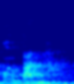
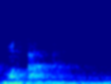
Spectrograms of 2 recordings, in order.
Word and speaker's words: montagna: Montagna. Montagna. Posizione della montagna.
